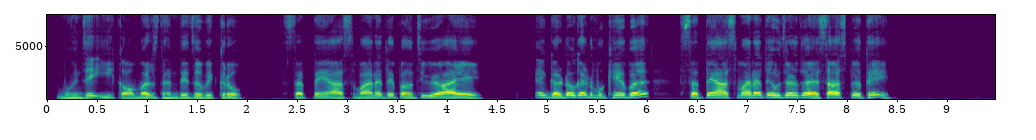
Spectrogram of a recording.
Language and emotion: Sindhi, happy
